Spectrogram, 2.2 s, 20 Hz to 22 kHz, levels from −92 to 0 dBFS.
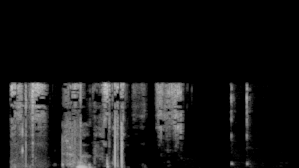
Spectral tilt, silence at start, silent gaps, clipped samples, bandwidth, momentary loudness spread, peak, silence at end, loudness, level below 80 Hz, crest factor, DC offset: -1 dB/octave; 0.05 s; none; under 0.1%; 12 kHz; 15 LU; -2 dBFS; 0.4 s; -28 LUFS; -70 dBFS; 30 dB; under 0.1%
